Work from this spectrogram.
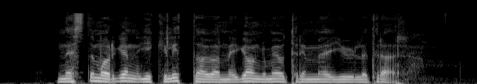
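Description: From start to finish the speech has a watery, swirly quality with smeared edges, likely MP3 compression at a low bitrate, somewhere around 48 kbps. The encoder is short of bits, so it lets weak frequency detail flicker in and out between frames.

Then at 3.70 to 3.73 s there's a pre-echo: a short hiss, roughly 10 dB up, creeps in about 24 ms ahead of a sharp onset. The encoder kept its long 48 ms blocks instead of switching to short ones, so noise meant for the attack leaked backwards.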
